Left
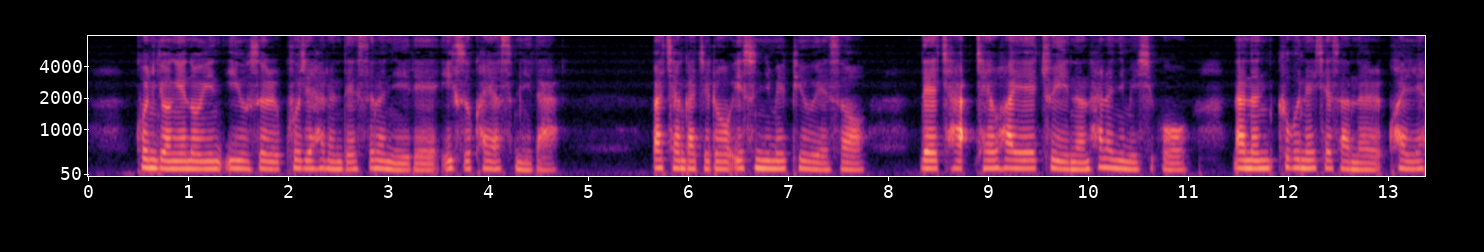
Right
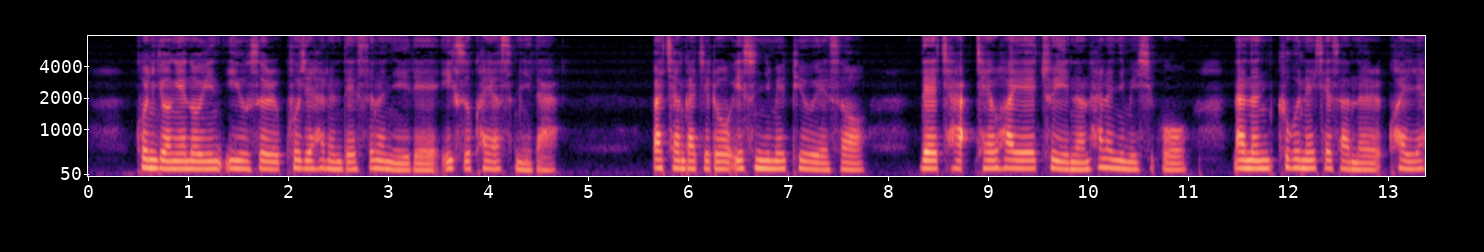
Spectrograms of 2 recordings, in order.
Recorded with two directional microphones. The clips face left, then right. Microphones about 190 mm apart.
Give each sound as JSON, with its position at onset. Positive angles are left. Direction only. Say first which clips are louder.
{"t": 0.5, "sound": "speech", "louder": "right 6 dB", "side_deg": -30}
